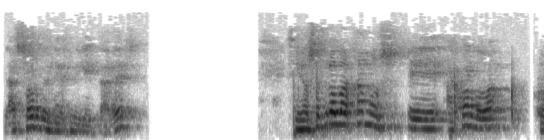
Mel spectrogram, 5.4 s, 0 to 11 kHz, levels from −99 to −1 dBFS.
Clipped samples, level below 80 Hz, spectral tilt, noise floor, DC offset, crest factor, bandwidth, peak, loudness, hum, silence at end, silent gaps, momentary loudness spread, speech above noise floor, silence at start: under 0.1%; -60 dBFS; -7.5 dB/octave; under -90 dBFS; under 0.1%; 20 dB; 7.2 kHz; -2 dBFS; -22 LUFS; none; 0 s; 1.51-2.57 s; 14 LU; over 69 dB; 0.05 s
